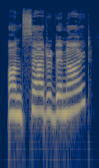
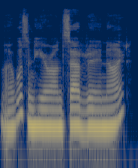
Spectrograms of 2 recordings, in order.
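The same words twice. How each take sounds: First: Saturday lifted high in a rising question; pointed question leaning on Saturday; mother hitting Saturday to catch her son out; stress on Saturday. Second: Wasn't pushed hard, rising denial; stress on wasn't. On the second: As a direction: lean on wasn't to deny it. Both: A narrator's reading.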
